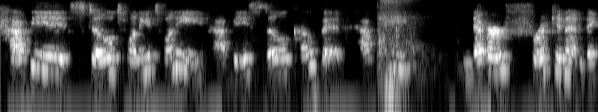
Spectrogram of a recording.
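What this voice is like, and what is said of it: Usual voice. Nothing is said of it.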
